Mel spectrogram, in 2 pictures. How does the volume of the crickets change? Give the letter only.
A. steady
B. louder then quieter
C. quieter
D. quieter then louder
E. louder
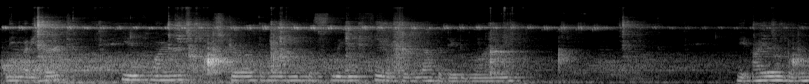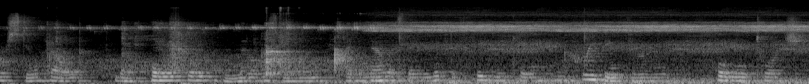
D.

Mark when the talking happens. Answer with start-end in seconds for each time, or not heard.
0.1-5.3, 7.3-16.1.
